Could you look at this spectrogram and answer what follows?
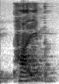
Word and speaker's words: pipe: se le dicen aspiration más que una aspiración es una exhalación que tienen algunas letras al inicio de las palabras como el caso de la letra p y Pipe significa tubería reglas de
